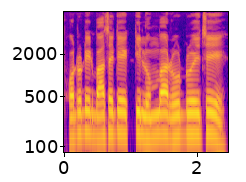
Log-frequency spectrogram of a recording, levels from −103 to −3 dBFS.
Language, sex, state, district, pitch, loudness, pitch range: Bengali, male, West Bengal, Alipurduar, 145 Hz, -15 LUFS, 135-150 Hz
